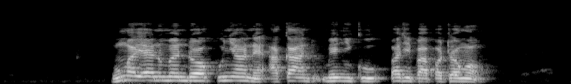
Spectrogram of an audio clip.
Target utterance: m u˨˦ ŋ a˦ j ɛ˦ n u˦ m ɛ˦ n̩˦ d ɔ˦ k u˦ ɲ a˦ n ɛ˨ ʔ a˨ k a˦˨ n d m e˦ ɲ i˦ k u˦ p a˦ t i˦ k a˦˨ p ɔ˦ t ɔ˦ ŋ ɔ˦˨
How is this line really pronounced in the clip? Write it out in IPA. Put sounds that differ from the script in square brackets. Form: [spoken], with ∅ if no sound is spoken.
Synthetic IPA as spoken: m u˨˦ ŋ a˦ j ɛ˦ n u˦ m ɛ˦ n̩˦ d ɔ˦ k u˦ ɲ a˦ n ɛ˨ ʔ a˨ k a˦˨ n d m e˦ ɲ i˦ k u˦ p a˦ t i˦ [p] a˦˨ p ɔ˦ t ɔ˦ ŋ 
